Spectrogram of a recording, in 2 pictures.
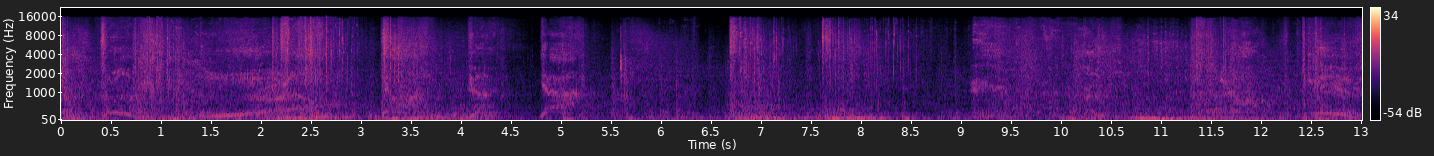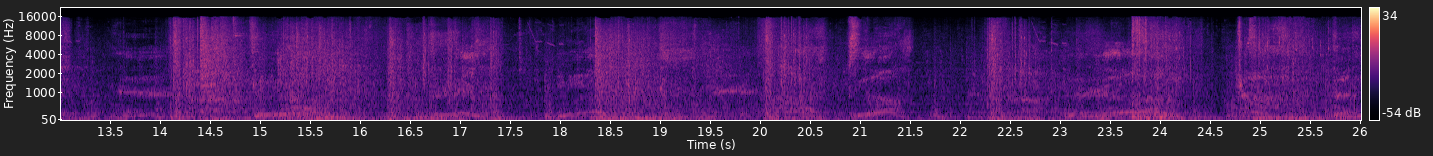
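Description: Debris clatters and shatters on the floor.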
